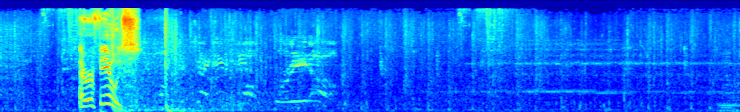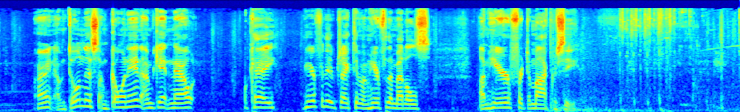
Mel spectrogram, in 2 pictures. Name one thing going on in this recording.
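Heavy boots crunch on rough ground at a run.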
